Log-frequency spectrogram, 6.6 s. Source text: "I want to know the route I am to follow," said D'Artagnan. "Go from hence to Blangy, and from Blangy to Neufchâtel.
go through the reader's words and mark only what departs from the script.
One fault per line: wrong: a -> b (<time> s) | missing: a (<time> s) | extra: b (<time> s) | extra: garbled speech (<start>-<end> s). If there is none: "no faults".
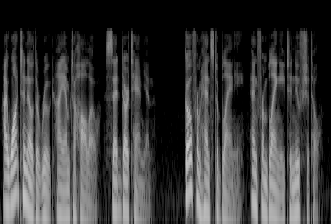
wrong: follow -> hollow (1.5 s)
